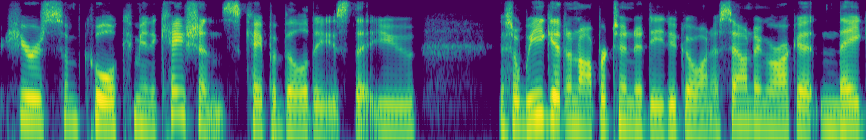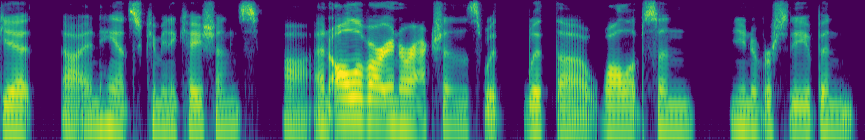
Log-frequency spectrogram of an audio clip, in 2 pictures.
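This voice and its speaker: Speaking on the low side with vocal fry, this middle-aged woman has a sharp, clean tone and no echo in the audio. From a home office, she presents her project to an engineering meetup over a video call on a headset mic. The update stays casual as she explains each step, frequently starting sentences over.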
